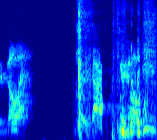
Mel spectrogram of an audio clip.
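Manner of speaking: very high, swooping, sing-song delivery. Retelling what Q said while walking past the coaches: classic Q voice. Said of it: "in classic Q voice".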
